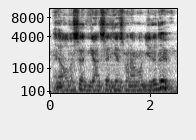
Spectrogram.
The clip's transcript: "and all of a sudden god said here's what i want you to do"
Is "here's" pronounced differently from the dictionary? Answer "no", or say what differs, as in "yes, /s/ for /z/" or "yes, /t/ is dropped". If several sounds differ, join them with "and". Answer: no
